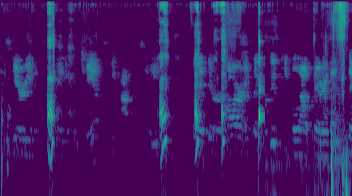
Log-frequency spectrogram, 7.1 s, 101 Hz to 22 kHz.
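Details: 3-month-old infant cooing and babbling, broken by sudden short voiced jolts about every one to two seconds; hiccups.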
